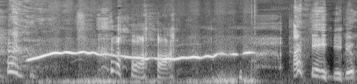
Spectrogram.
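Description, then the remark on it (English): Several people whistle a tune together; it rises, holds and drifts down over about two seconds while voices chatter and laugh underneath, followed by short bursts of talking. “I hate you because we cannot harmonize that whistle.”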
